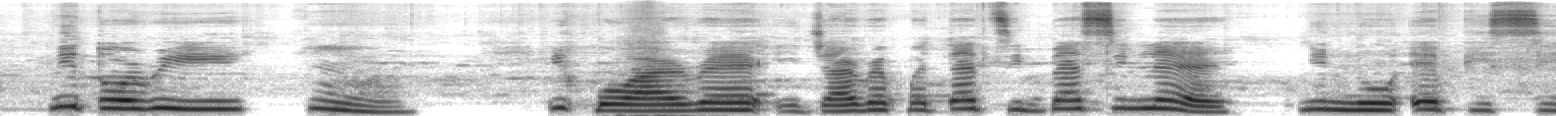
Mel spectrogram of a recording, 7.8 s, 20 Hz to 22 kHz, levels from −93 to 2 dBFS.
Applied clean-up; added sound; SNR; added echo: none; Zipper (clothing); 18 dB; none.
